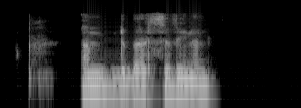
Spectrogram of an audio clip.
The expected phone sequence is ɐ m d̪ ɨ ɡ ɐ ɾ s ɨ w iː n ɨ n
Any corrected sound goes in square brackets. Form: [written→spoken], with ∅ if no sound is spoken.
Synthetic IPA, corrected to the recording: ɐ m d̪ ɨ [ɡ→b] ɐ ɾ s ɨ [w→v] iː n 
